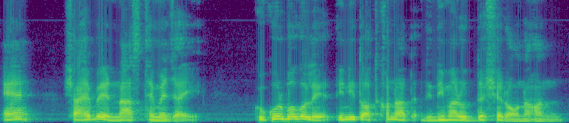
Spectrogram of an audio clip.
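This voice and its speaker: Low-voiced male storyteller reading a story. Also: expressive, normal speed, a little mellow. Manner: reads dialogue lines with light character shading. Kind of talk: scripted narration of a classic short story.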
